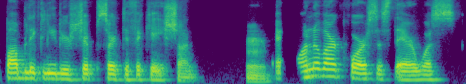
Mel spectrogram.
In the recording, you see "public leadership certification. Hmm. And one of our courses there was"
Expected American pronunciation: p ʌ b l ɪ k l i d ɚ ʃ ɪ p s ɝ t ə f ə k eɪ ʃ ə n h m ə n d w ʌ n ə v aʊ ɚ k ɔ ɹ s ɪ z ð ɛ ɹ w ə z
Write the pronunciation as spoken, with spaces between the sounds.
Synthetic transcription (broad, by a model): p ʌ b l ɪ k l i d ɚ ʃ ɪ p s ɝ t ə f ə k eɪ ʃ ə n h ə n d w ʌ n ə v aʊ ɚ k ɔ ɹ s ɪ s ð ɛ ɹ w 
